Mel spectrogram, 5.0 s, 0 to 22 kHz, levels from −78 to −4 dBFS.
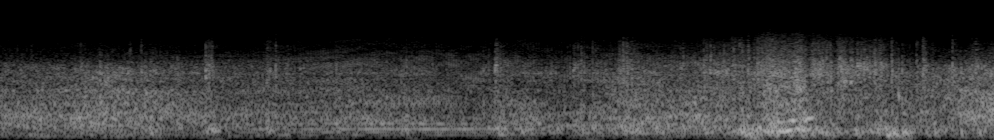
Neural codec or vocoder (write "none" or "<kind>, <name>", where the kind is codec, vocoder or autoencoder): none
